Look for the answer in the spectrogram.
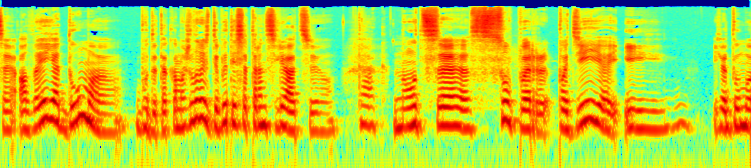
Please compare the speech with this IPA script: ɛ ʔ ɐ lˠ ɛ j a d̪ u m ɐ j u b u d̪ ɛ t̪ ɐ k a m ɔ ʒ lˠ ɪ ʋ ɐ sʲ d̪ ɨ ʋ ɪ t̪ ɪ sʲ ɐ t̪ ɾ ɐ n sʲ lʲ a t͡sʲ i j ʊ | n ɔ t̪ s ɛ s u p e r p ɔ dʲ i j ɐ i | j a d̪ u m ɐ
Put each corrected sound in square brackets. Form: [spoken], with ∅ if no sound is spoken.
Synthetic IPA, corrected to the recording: ɛ ʔ ɐ lˠ ɛ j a d̪ u m ɐ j [ʊ] b u d̪ ɛ t̪ ɐ k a m ɔ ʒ lˠ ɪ ʋ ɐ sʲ d̪ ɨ ʋ ɪ t̪ ɪ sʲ ɐ t̪ ɾ ɐ n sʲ lʲ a t͡sʲ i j ʊ | n [u] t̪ s ɛ s u p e r p ɔ dʲ i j ɐ i | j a d̪ u m ɐ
